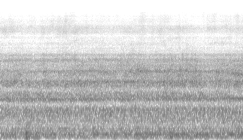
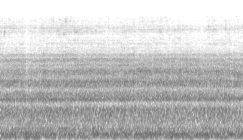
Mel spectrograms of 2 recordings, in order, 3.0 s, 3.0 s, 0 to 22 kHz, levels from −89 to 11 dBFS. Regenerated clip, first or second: first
